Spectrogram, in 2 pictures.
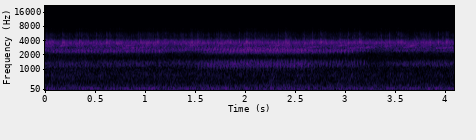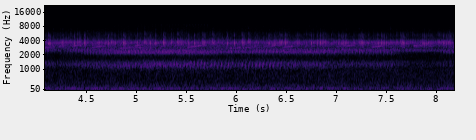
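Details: Tree frogs calling at night in a swamp in the backwoods of North Carolina: a dense, unbroken chorus of high, shimmering trills layered in several bands, with a lower band that drops out briefly and returns, over a faint low hum.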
